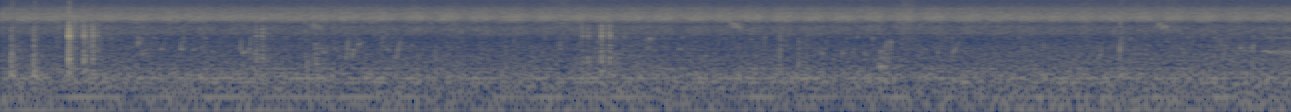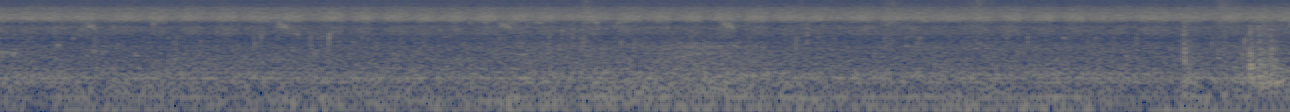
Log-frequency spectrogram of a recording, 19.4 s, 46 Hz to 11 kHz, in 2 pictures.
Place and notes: {"title": "Troulos, Greece - poolside ambience", "date": "2022-06-24 07:45:00", "description": "A quiet morning by the pool before too many people are awake. The cicadas are chirping and the hotel puppy has a go at one of the cats. Bliss in the early warm sunshine.", "latitude": "39.14", "longitude": "23.43", "altitude": "17", "timezone": "Europe/Athens"}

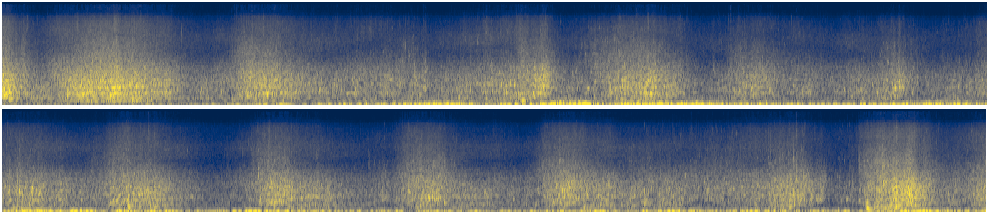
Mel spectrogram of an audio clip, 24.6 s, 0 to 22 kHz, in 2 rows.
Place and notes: {"title": "Lithuania, Paluse, on a shore", "date": "2012-09-09 13:55:00", "description": "waters' speak always surprise: on a slightly bent lakeshore waves come in blasts", "latitude": "55.33", "longitude": "26.11", "altitude": "147", "timezone": "Europe/Vilnius"}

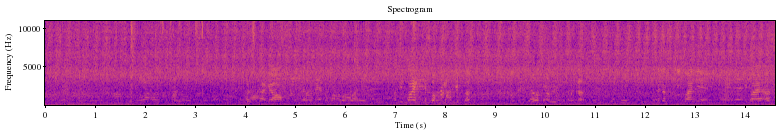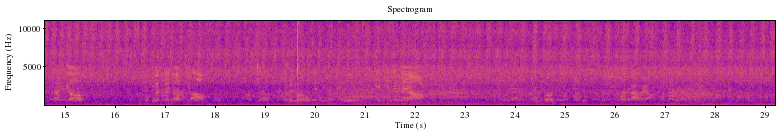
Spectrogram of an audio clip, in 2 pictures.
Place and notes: {"title": "宋屋公園, Pingzhen Dist. - Next to the park", "date": "2017-07-28 08:11:00", "description": "Next to the park, Cicada cry, birds sound, traffic sound, Selling vegetables and women", "latitude": "24.95", "longitude": "121.20", "altitude": "151", "timezone": "Asia/Taipei"}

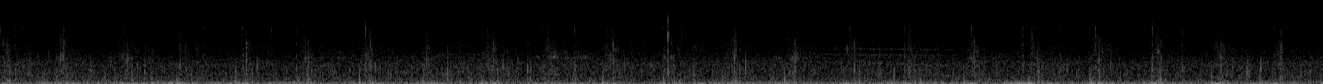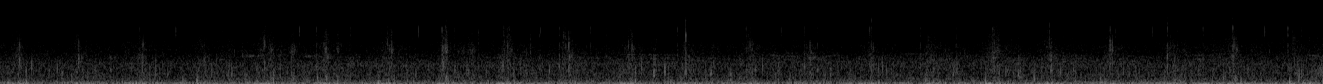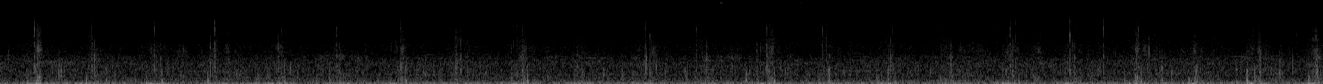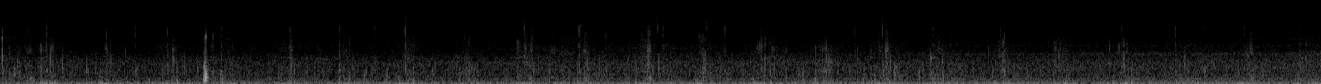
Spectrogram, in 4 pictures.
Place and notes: {"title": "Berlin Buch, Wolfg.-Heinz-Str. - walking direction river Panke", "date": "2021-09-05 19:40:00", "description": "Berlin Buch, Sunday evening, walking from Wolfgang-Heinz-Str. to river Panke, along a residential project for refugees, a skate park, manholes with water, a playground, and the almost silent river Panke.\n(Sony PCM D50, Primo EM272)", "latitude": "52.63", "longitude": "13.49", "altitude": "53", "timezone": "Europe/Berlin"}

